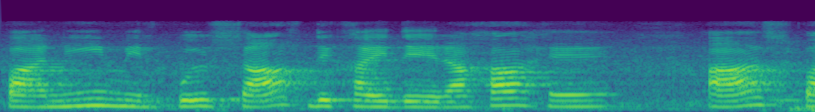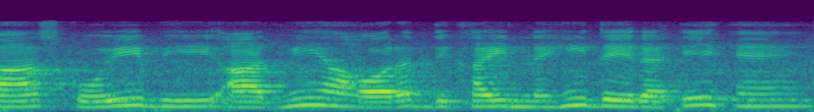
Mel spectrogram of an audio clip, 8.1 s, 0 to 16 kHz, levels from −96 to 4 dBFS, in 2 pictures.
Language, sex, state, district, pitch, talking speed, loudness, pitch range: Hindi, female, Rajasthan, Jaipur, 195 Hz, 140 wpm, -16 LUFS, 185-210 Hz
